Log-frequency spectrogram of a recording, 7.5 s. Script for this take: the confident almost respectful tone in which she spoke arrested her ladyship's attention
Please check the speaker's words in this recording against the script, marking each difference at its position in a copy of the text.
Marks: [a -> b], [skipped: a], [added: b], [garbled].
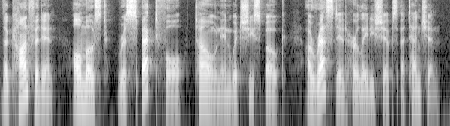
the confident almost respectful tone in which she spoke arrested her ladyship's attention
